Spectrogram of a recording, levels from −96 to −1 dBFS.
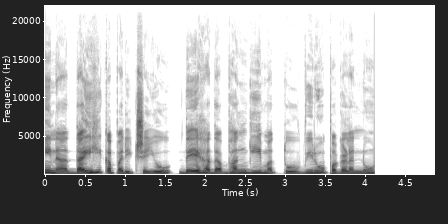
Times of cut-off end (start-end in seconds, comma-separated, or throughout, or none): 4.11-4.87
